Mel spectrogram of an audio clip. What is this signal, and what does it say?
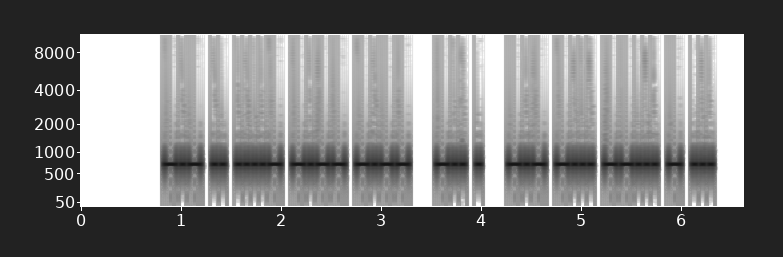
Morse code, heard as a keyed tone, about 30 wpm, 700 Hz. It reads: KI4YY DE KB7TS
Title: USA Callsign DE Callsign - 5 Characters - 30wpm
